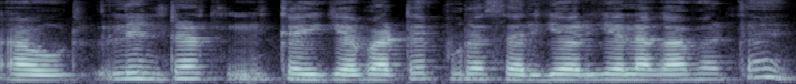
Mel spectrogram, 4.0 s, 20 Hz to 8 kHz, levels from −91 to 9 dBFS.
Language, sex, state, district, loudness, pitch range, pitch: Bhojpuri, female, Uttar Pradesh, Ghazipur, -17 LUFS, 185-210 Hz, 190 Hz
